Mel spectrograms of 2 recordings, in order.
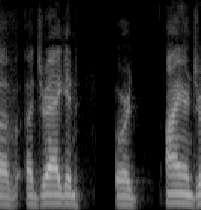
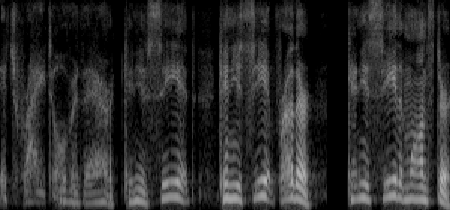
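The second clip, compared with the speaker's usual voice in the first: soft, high, hushed whisper, close in; 6 semitones higher, 6 dB quieter than usual. A character stops, looks at his brother, and points out the monster in a whisper. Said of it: "he looks at Tanis and he whispers".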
